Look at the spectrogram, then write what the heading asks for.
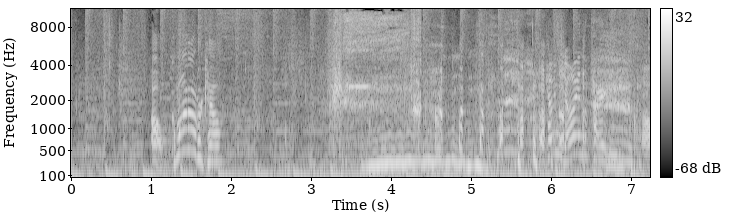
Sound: laughter

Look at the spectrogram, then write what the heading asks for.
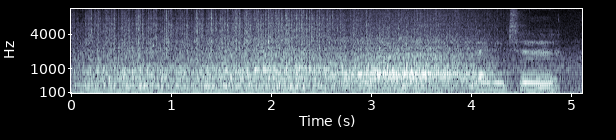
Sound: sewing machine whirring

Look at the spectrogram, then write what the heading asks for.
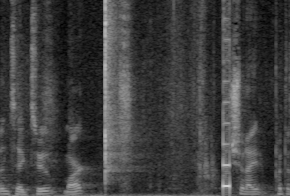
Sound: clap

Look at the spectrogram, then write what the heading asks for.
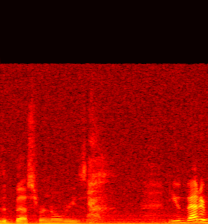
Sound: laughs

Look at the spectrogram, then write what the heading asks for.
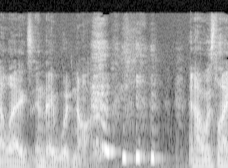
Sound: laughter

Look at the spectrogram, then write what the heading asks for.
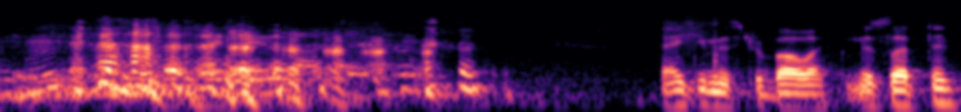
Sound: laughing

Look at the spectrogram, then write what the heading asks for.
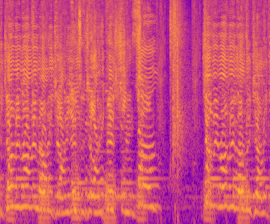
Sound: clap

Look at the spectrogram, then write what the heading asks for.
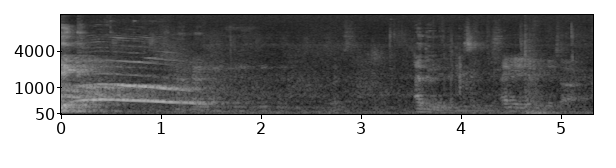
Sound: men gasping

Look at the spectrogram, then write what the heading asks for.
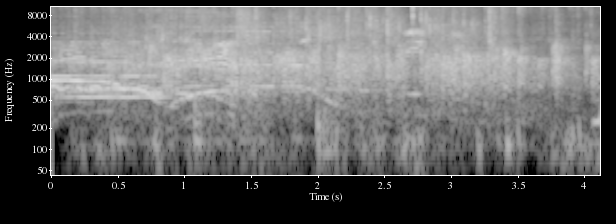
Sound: applause

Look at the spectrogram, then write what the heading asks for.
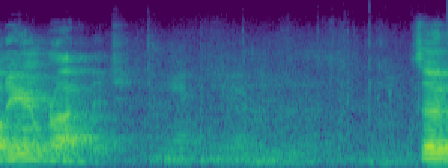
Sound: crowd murmurs

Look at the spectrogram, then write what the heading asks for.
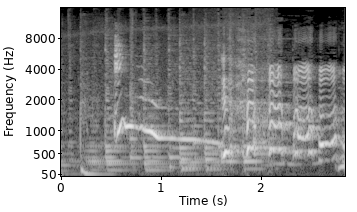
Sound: howls; laughing; music fades out

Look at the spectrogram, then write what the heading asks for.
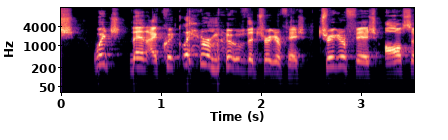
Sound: chuckles

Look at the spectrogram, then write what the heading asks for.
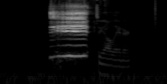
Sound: whines

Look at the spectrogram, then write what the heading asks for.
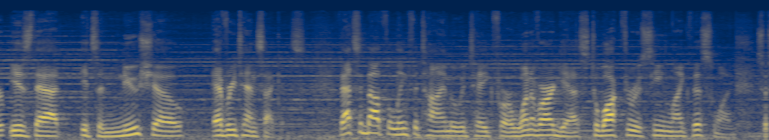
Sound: none

